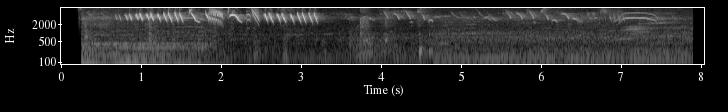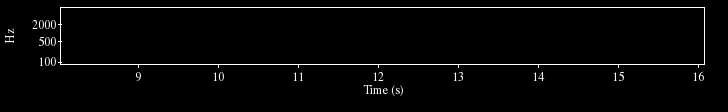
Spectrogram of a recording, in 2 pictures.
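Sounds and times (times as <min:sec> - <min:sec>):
songbird singing trills and chirps: 0:00.3 - 0:07.8.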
